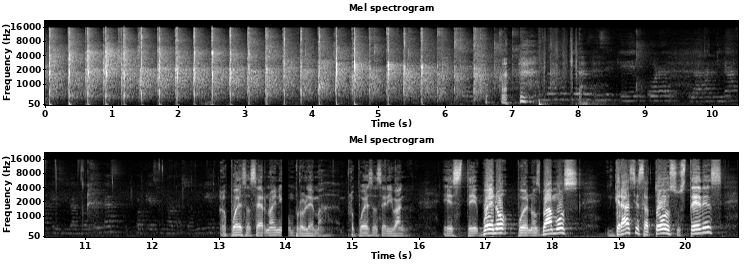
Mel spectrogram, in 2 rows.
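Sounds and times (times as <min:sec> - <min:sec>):
audience applauding: 0:00.0 - 0:07.5
speech: 0:06.9 - 0:07.4, 0:13.2 - 0:20.7.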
